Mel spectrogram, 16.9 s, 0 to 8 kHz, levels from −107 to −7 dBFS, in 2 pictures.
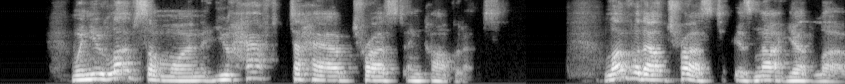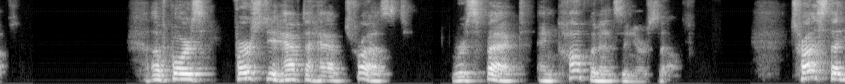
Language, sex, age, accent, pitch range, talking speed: English, male, 50-69, American, 130-175 Hz, 115 wpm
